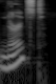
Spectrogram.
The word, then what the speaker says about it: Nernst: And Walter, is it Nernst? – That's right.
